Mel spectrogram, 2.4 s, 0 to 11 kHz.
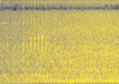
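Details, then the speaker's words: Antique Montgomery Ward 20-inch box fan changing speed to high: low motor hum rising with a light buzzy rattle during the change; the rattle goes away on high. "Yeah, you can hear it rattling. The rattle goes away on high, funny enough."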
